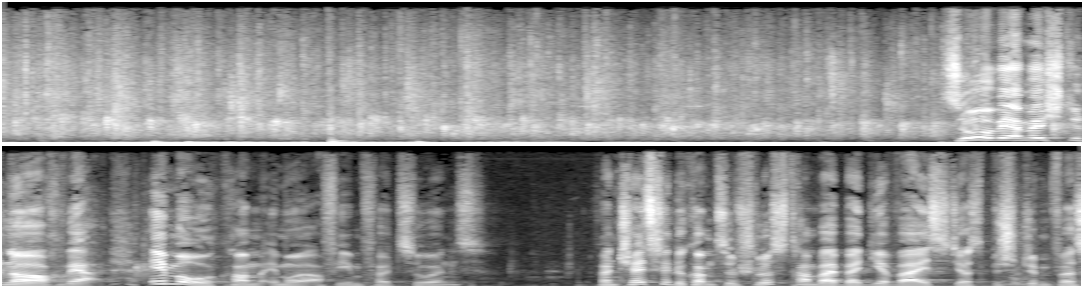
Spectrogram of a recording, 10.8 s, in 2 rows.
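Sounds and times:
crowd applauding: 0:00.0 - 0:06.3
speech: 0:04.8 - 0:10.7.

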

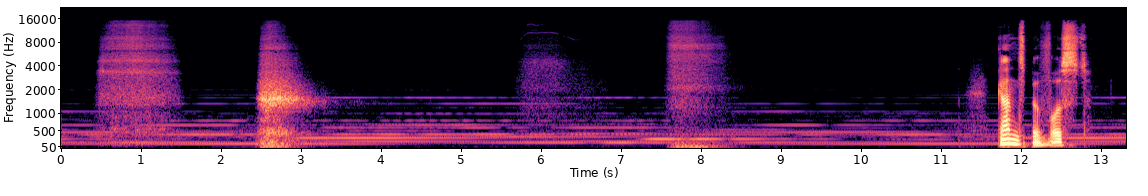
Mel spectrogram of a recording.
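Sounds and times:
quiet sustained musical drone: 0:00.0 - 0:09.2
slow deep breaths during a guided relaxation exercise: 0:00.4 - 0:01.6, 0:02.4 - 0:03.4, 0:05.7 - 0:06.9, 0:07.5 - 0:08.6
speech: 0:11.7 - 0:12.9.

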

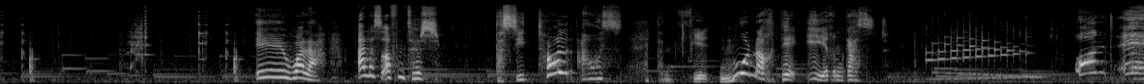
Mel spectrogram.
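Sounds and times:
dishes and cutlery clinking while a table is set: 0:00.0 - 0:00.6, 0:01.2 - 0:02.6
speech: 0:02.6 - 0:08.9.

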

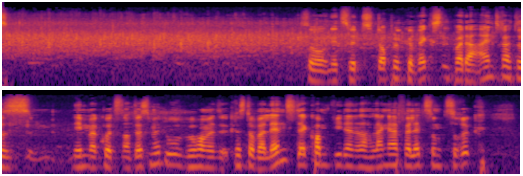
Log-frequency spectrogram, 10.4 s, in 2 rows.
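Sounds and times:
large stadium crowd applause: 0:00.0 - 0:05.2
speech: 0:03.0 - 0:10.3.

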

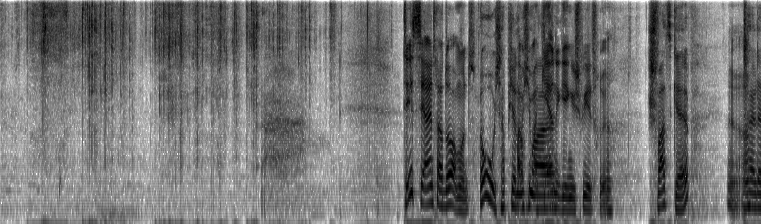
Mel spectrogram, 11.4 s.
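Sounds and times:
card packet tearing open: 0:00.0 - 0:05.7
crinkly plastic foil of a card packet crinkling: 0:00.0 - 0:06.0
speech: 0:06.1 - 0:11.4.

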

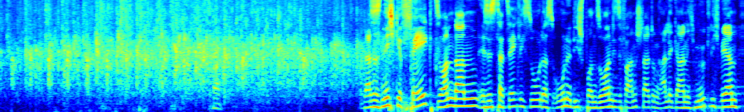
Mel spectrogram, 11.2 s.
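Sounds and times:
short round of applause: 0:00.0 - 0:06.1
speech: 0:03.2 - 0:03.5, 0:05.4 - 0:11.1.

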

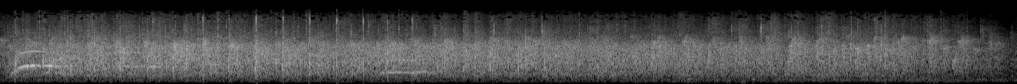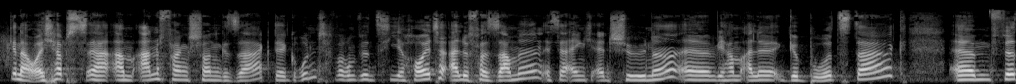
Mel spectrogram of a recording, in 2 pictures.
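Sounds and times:
audience applause for the panel: 0:00.0 - 0:10.4
speech: 0:10.3 - 0:20.3.

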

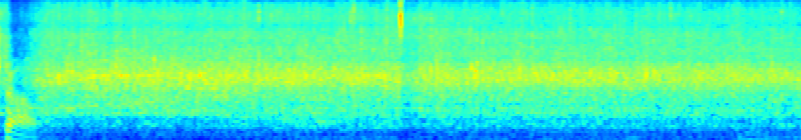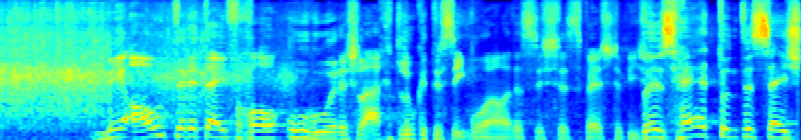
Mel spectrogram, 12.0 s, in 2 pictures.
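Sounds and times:
audience applause: 0:00.0 - 0:09.0
speech: 0:00.1 - 0:00.6, 0:06.8 - 0:12.0.

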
